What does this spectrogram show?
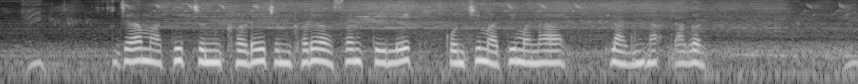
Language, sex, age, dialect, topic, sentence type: Marathi, male, 18-24, Varhadi, agriculture, question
